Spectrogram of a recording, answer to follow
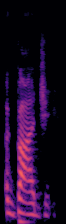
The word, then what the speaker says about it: Agbaji: You just say it fast. Agbaji.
